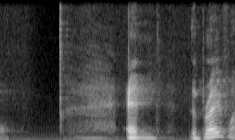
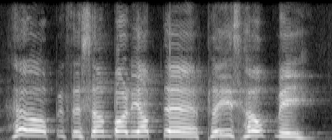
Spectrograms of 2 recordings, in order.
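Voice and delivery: yelling for help; 11 semitones higher, 12 dB louder than usual. Acted. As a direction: scream up the hole, dragging out the plea. Mabruk stuck yells from hole.

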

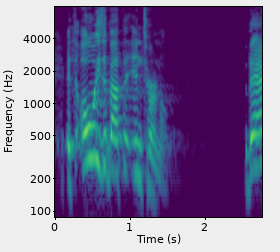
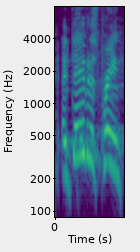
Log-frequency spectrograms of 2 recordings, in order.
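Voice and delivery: ordinary delivery

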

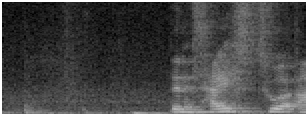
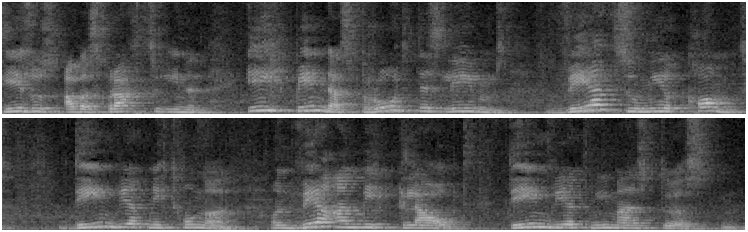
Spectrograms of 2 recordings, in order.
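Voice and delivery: higher, slow, full-voiced preaching; preaching scripture; 4 semitones higher, 3 dB louder than usual. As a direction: proclaim Jesus' words with weight. Preacher reads scripture aloud.

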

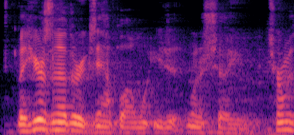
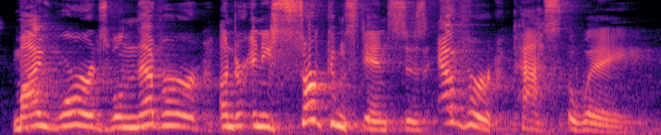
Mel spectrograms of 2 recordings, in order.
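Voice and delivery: slow, loud "never" then "ever"; emphatic preaching; 6 semitones higher, 5 dB louder, slower than usual. Acted. Pastor stressing the promise to the church, slow and loud. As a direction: drive home never and ever.

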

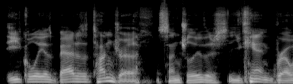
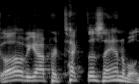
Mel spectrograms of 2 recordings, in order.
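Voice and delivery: mocking conservationist; 10 semitones higher, faster than usual. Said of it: "I don't get that whole, like".

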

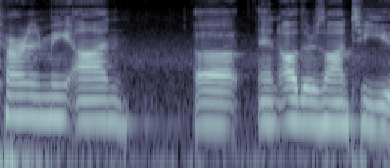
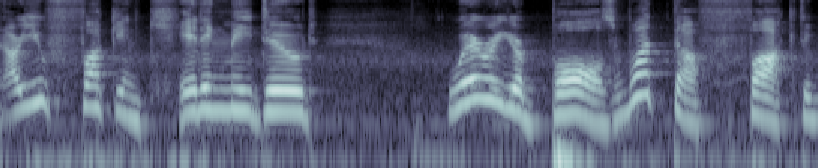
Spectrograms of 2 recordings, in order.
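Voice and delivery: incredulous; 4 semitones higher, slower than usual. Real, not acted. Host berates the fake-crying coworker.

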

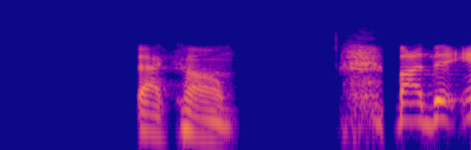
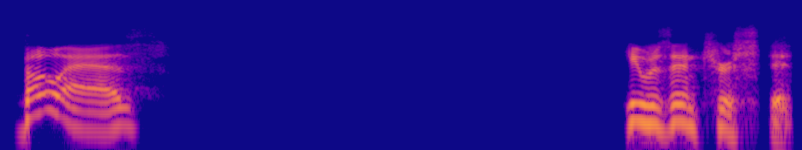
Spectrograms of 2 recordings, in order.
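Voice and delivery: ordinary talk, nothing marked

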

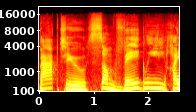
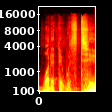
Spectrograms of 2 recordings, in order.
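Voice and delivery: low gruff Pope voice; 10 semitones lower, 3 dB quieter than usual. Retold or imitated. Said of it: "the Pope's like".

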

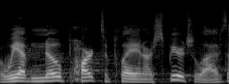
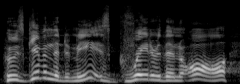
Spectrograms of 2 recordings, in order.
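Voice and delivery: louder, higher, slowing on greater than all; emphatic declaration; 5 semitones higher, 8 dB louder than usual. Shown as a demonstration. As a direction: proclaim it with rising force. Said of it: "So Jesus says".

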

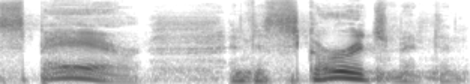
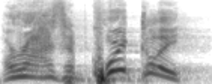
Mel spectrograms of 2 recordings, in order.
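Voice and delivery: louder urgent command; 5 semitones higher, 7 dB louder than usual. Shown as a demonstration. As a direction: call it out, urgent. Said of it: "repeated command".

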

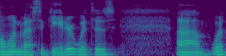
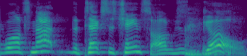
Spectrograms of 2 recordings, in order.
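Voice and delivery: exasperated dad; 9 semitones higher, 4 dB louder than usual. Retold or imitated. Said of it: "it's like".

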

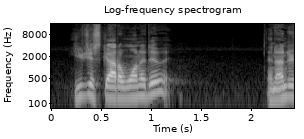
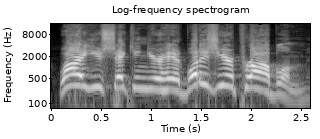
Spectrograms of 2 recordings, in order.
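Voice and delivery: higher, louder irritated challenge; annoyed confrontation; 9 semitones higher, 11 dB louder than usual. Retold or imitated. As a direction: call out the kid who won't stop shaking his head. Speaker confronts heckling kid.

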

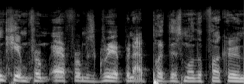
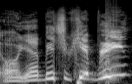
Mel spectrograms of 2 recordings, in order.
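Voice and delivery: mock gloating taunt pitched up and louder; taunting, rising; 5 semitones higher, 6 dB louder than usual. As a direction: gloat over him, climbing high.

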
